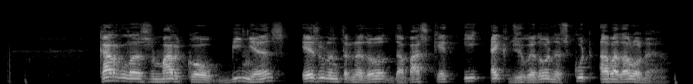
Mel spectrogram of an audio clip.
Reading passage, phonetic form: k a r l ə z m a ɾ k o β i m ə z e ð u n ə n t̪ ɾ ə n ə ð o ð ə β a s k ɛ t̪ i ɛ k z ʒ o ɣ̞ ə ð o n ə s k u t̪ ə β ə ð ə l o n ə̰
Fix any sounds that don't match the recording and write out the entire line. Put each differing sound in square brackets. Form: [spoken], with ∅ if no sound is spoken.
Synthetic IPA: k a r l ə z m a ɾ k o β i [ɲ] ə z e [z] u n ə n t̪ ɾ ə n ə ð o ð ə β a s k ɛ t̪ i ɛ k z ʒ [u] ɣ̞ ə ð o n ə s k u t̪ ə β ə ð ə l o n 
